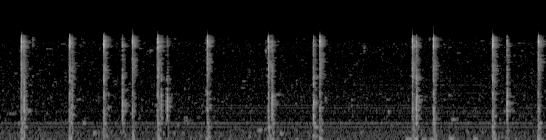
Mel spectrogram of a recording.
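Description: Sharp clicks of a computer mouse and keyboard at irregular intervals, several in quick pairs like double-clicks, over a faint steady hum.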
